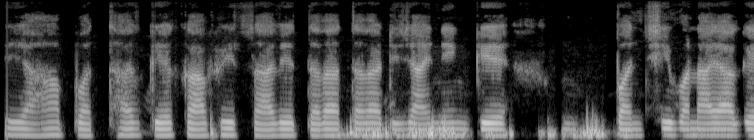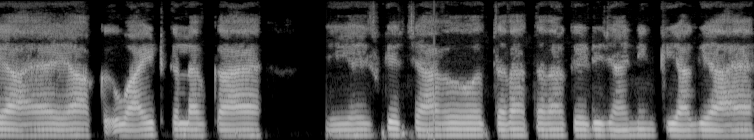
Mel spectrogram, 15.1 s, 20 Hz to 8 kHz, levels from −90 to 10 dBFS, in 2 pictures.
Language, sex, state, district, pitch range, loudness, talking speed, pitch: Hindi, male, Bihar, Jahanabad, 125-130 Hz, -19 LUFS, 105 wpm, 125 Hz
